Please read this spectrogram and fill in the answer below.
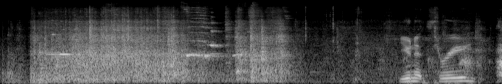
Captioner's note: door squeaking open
